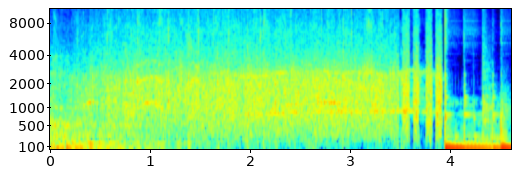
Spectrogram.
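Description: A crowd applauds steadily, a dense wash of clapping that holds at an even, fairly loud level for about four seconds before cutting off abruptly into a low, different sound.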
